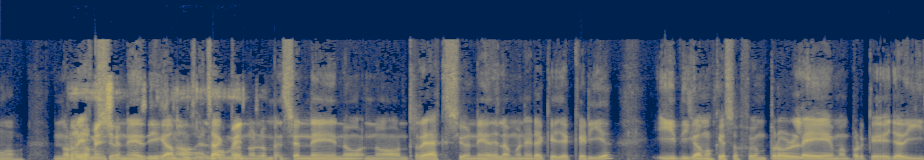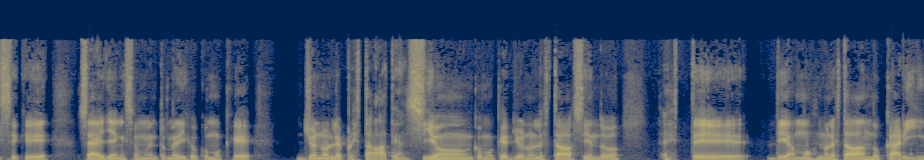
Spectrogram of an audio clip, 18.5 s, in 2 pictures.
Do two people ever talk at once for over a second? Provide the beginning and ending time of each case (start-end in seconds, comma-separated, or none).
0.7-2.7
